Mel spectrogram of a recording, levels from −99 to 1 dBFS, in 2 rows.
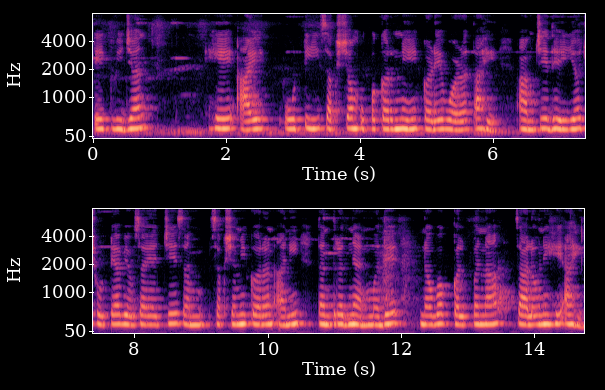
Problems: background sounds at intervals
